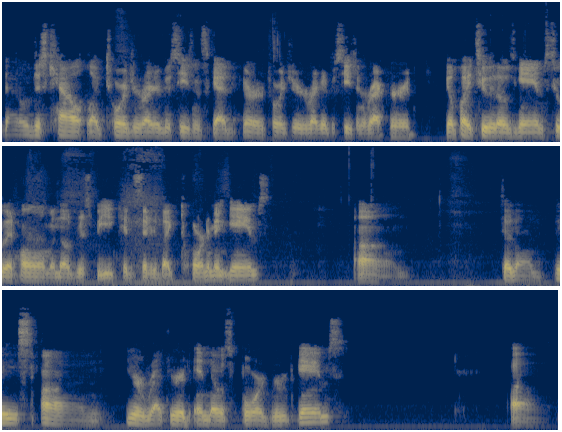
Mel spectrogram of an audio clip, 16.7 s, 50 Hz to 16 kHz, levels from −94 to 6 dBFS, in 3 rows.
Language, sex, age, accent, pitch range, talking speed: English, male, 20-39, American, 85-120 Hz, 160 wpm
